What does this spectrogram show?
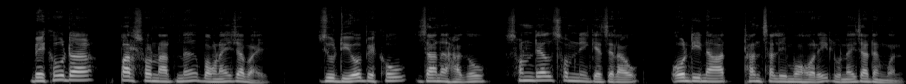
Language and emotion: Bodo, neutral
